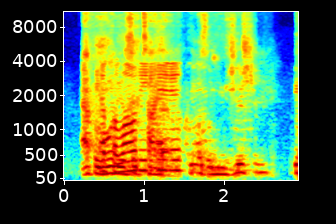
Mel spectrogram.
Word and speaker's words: Apollonius of Tyana: But the proper pronunciation it says Apollonius of Tyana Jesus.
